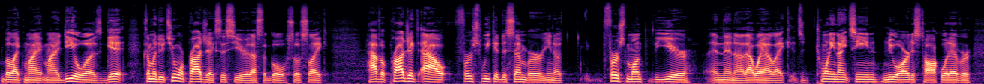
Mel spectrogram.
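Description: Here a man with an unremarkable speaking voice and fairly low pitch talks at a fairly quick pace. His intonation is fairly even, and the recording is very clean with a silent background. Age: 20s. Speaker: fitness YouTuber and rapper. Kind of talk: casual chat.

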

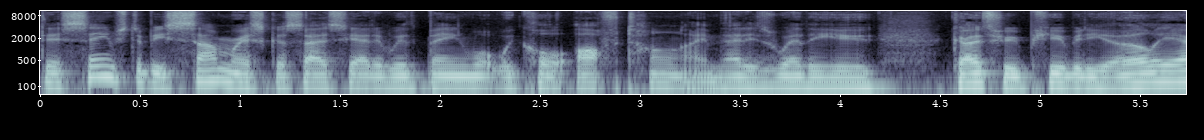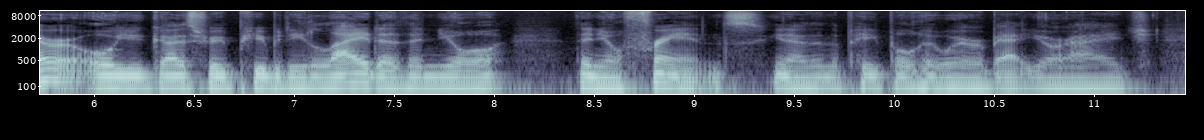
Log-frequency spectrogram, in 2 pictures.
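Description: This man has a very deep, low voice and an Australian accent, speaking at a moderate pace. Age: 50s. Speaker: psychology professor. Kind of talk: interview. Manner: repeats words, hesitant.

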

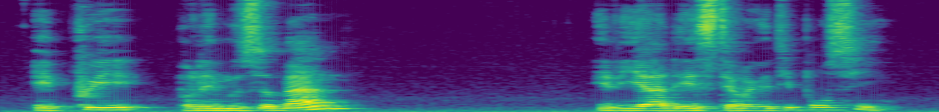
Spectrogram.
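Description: A man's medium-pitched voice, very slow, with fairly even intonation. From Guyana, South America. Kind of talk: interview. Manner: halting, with repetitions.

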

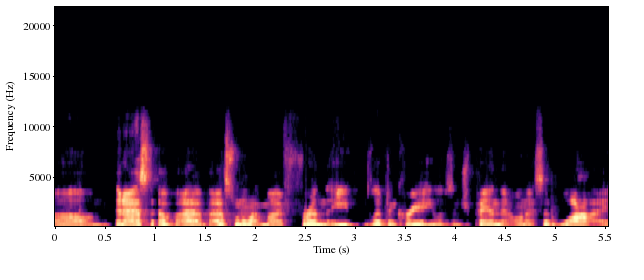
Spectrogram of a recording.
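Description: With an unremarkable speaking voice, a man talks at a moderate pace in a medium pitch with ordinary pitch variation. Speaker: language learner, content creator. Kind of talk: casual chat.

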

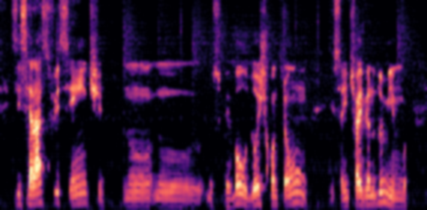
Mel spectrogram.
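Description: Music plays in the background as a man of medium pitch speaks at a moderate pace. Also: ordinary pitch variation. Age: 20s. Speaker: NFL podcast panelist, Bengals fan. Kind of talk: sports analysis chat.

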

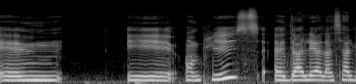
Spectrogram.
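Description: A woman's medium-pitched voice in a Swedish accent. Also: very clean recording, silent background. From Sweden. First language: Swedish (speaking French). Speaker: student volunteer. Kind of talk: casual radio chat.

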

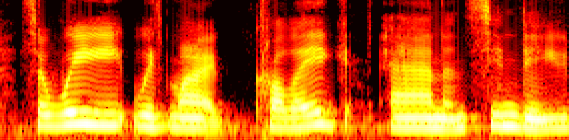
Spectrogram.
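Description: Speaking with an Australian accent, a woman uses a fairly low pitch and fairly even intonation at a moderate pace. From Western Australia, Perth. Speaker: professor. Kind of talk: interview.

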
